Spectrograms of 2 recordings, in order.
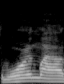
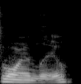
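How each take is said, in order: First: The surname is said as 'Lau'. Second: The surname is said as 'Liu'. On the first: This is the speaker's habitual in-head pronunciation. The speaker calls it wrong. "It's Warren Lau to me forever" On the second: This is the name's real pronunciation. The speaker calls it right. "I know it's Warren Liu"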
